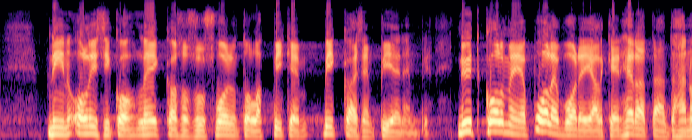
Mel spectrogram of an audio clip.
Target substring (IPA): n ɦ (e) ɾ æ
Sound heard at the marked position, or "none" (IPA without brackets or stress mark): e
